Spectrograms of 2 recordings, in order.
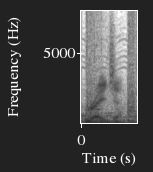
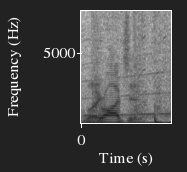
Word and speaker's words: Rajan: It sounds like R-A-J-I-N. Rajan. Okay, awesome. So joining us today is former Marine Corps and now serial entrepreneur, Rajan. I said it wrong again. You sure did. Rajan. Like R-A, like Raj, in. Raj, in.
